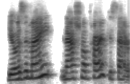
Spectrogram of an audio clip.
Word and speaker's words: Yosemite: They have two types called the sequoia and I'm going to say this wrong, Yosemite National Park. Is that right? Yosemite, I think.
